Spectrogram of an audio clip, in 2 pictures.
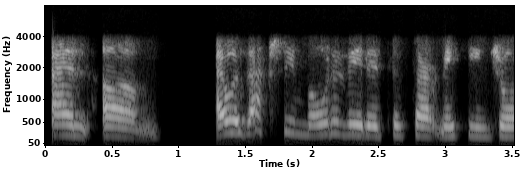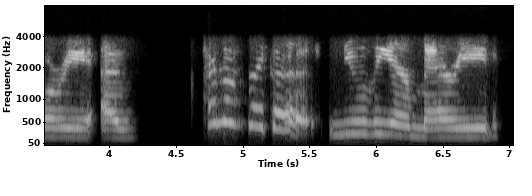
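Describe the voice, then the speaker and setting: Friendly rambling woman in her 30s from hawaii, a bit of vocal fry, phone line sound. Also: mid-range voice, lively intonation, normal speed. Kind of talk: casual interview.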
